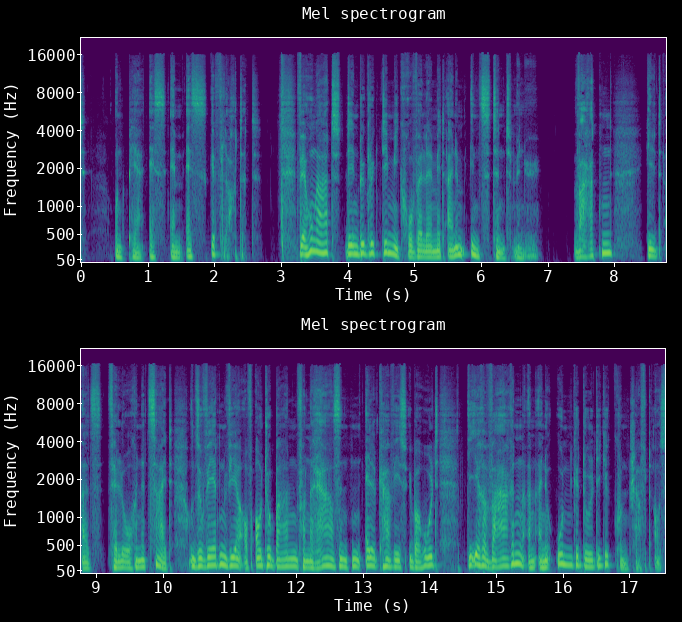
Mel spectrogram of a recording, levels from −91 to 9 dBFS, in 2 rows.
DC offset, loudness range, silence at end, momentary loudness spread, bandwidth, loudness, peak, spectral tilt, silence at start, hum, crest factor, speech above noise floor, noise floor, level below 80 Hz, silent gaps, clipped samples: under 0.1%; 4 LU; 0 s; 11 LU; 17 kHz; -19 LUFS; -4 dBFS; -5.5 dB/octave; 0 s; none; 14 dB; 23 dB; -41 dBFS; -44 dBFS; none; under 0.1%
